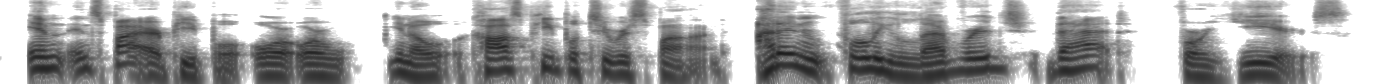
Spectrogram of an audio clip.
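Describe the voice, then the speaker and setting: With a normal speaking voice, a man talks at a moderate pace with lively intonation, the sound dry and close with no echo against a quiet background. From Ohio, US Midwest. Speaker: executive coach. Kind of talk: casual interview conversation.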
